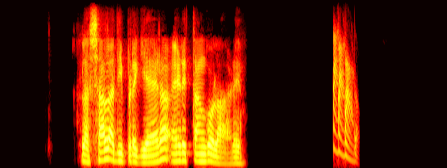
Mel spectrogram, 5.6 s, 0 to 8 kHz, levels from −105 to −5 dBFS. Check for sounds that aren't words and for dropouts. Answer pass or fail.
fail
